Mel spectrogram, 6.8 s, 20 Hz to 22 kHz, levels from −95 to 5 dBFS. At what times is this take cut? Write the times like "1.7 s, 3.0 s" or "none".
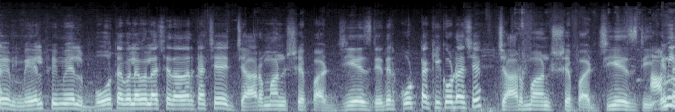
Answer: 4.9 s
